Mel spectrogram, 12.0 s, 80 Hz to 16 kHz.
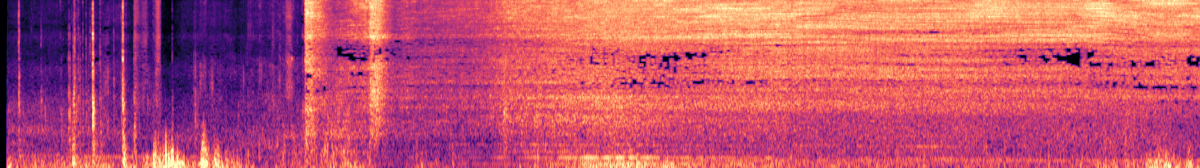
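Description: A 5000 W industrial fog machine starting up: a few clicks and knocks, two short loud blasts about three seconds in, then a steady loud hiss of fog jetting from its nozzle from about four seconds on.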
